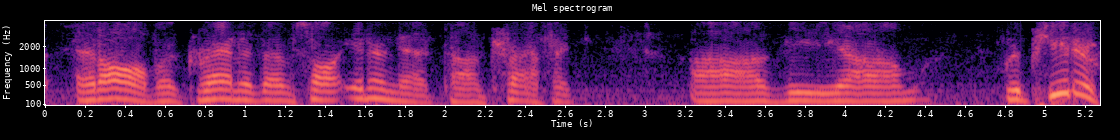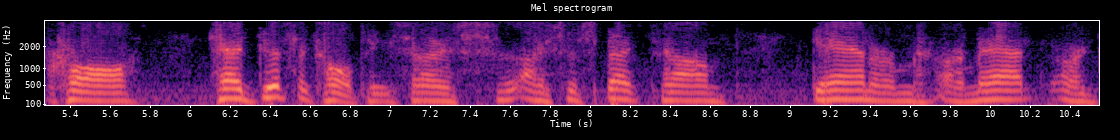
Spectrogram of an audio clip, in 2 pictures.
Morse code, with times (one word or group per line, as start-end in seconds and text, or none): none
